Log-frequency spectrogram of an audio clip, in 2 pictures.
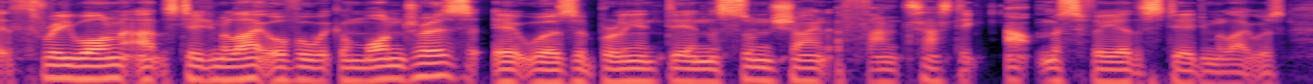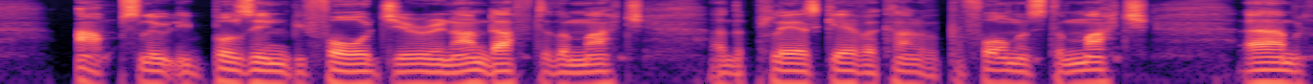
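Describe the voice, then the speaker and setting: A man hosting a football podcast, hoarse this morning, recapping the match in a chatty, enthusiastic way. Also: sits low, fairly even intonation, brisk, hardly any pauses, no echo, studio quality. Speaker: podcast host. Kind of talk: casual football podcast chat.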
